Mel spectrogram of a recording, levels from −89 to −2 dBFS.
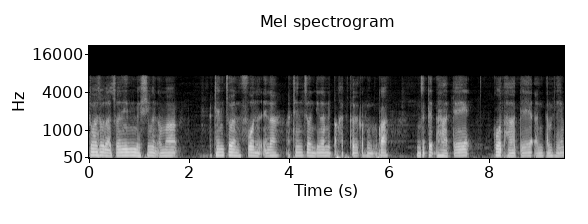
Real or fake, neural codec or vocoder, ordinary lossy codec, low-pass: fake; codec, 32 kHz, 1.9 kbps, SNAC; none; 7.2 kHz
